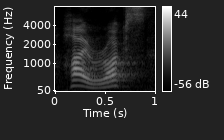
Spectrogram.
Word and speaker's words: Hyrox: باید تلفظش کرد خب همین طوری که گفته شد های راکس باید به این صورت تلفظ بشه ولی من میخوام بهتون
